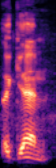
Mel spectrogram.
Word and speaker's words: again: Normally, I like to pronounce again as again when I'm reading because it just uh kind of sounds cooler. But here we had a had a um instance where um it actually should have been pronounced again because it rhymed with then As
